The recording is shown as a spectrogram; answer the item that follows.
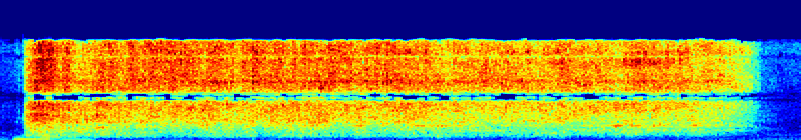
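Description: Electric stick blender with a whisk attachment running steadily, whisking a thick cottage cheese and sour cream cream in a stainless steel bowl; it starts at once and switches off just before the end.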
